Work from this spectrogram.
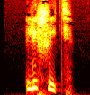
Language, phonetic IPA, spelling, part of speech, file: Russian, [lʲɪˈʂɨtʲ], лишить, verb, Ru-лишить.ogg
- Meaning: 1. to deprive, to rob, to bereave 2. to devest, to forjudge, to dispossess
